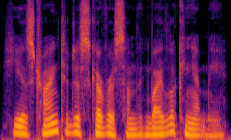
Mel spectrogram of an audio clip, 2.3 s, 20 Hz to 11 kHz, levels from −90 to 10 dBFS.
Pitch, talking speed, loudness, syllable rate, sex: 120 Hz, 260 wpm, -16 LUFS, 6.8 syllables/s, male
